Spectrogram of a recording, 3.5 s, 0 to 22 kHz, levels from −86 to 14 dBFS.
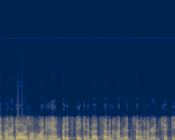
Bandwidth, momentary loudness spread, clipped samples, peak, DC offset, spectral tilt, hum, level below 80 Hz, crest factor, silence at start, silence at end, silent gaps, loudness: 3.9 kHz; 10 LU; under 0.1%; -2 dBFS; under 0.1%; -8.5 dB/octave; none; -78 dBFS; 16 dB; 0 s; 0 s; none; -19 LUFS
